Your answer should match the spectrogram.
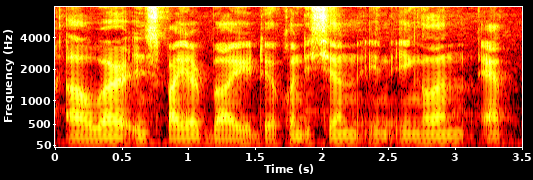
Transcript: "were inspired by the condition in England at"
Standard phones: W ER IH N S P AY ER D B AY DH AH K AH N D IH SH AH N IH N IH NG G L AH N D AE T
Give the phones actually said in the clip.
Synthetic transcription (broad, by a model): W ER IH N S P AY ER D B AY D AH K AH N D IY S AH N IH N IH NG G L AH N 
